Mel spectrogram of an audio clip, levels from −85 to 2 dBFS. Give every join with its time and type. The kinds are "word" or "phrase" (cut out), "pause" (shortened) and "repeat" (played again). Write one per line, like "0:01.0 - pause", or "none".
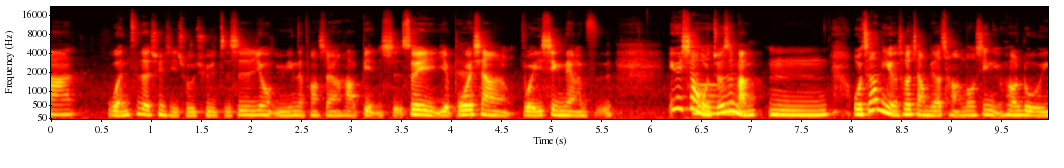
0:07.1 - pause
